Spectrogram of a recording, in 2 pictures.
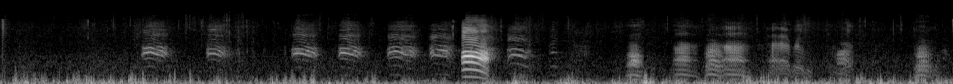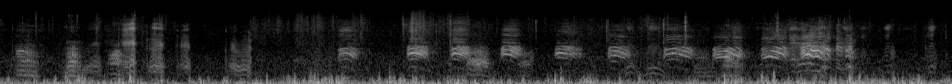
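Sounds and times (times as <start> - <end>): wind rumble on microphone: 0.0 - 19.0
crows cawing: 1.4 - 5.4, 6.3 - 8.6, 9.7 - 12.0, 12.9 - 18.5.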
